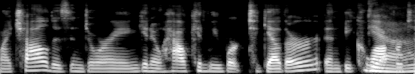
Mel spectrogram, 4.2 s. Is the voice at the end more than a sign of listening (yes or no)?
no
